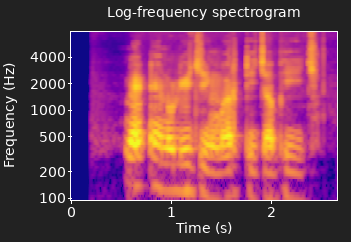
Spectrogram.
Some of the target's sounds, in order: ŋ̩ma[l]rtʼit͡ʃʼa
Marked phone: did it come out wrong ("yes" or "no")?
yes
